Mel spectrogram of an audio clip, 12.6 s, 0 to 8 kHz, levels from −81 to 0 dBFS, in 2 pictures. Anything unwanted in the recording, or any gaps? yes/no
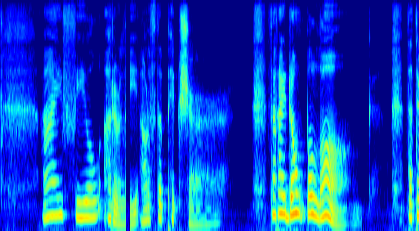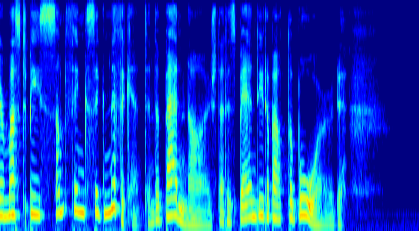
yes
